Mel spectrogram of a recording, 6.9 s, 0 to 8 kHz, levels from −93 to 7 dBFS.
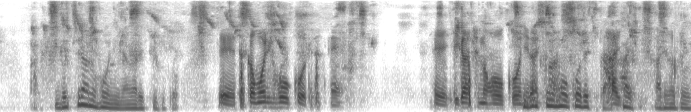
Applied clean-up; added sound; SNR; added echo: neural mask model Resemble Enhance denoiser.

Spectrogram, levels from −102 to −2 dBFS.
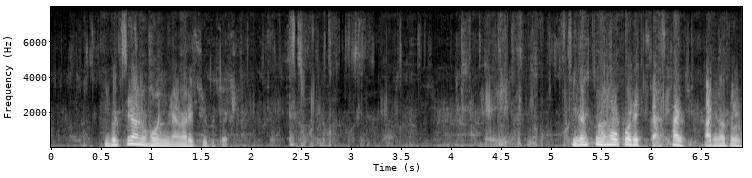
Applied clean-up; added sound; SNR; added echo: neural separator model SepFormer DNS4.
